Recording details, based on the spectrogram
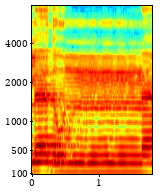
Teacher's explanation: ലദുന്ന നൂൻ മുശദ്ദദയെ മണിക്കണം.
